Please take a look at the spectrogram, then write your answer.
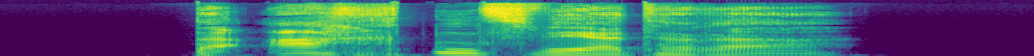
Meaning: inflection of beachtenswert: 1. strong/mixed nominative masculine singular comparative degree 2. strong genitive/dative feminine singular comparative degree
- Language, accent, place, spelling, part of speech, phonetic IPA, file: German, Germany, Berlin, beachtenswerterer, adjective, [bəˈʔaxtn̩sˌveːɐ̯təʁɐ], De-beachtenswerterer.ogg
